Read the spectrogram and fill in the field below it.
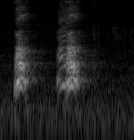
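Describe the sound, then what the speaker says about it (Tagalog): Dogs at a bahay kubo house give two sharp, close barks in quick succession, with near silence between and after. "Medyo maingay lang kasi yung mga aso"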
